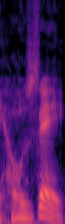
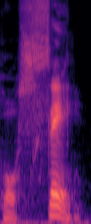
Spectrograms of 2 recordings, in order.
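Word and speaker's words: José: So, most people in English say Jose, but it's actually Jose. And you can see there's an emphasis. That's the word emphasis on the E.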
